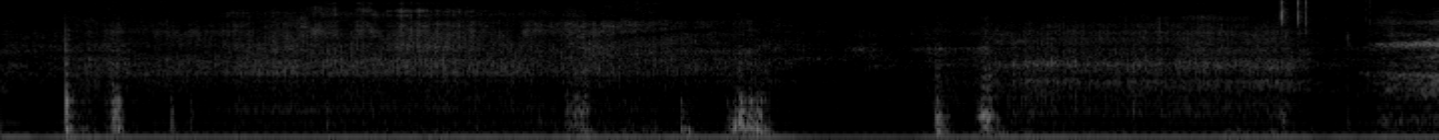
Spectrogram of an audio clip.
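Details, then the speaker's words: GE/Telechron clock rotor taken from the clock and powered on a test coil: steady coil hum with a dry grinding rasp from the spinning rotor, which should run silent; it needs reoiling. "It's a a kind of a grading uh sound and that's not what we want. Uh these things were buil as being silent when they were made."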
